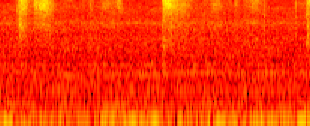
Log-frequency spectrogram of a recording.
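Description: Tarot cards being shuffled by hand: a few brief papery swishes of cards sliding over one another, over a steady low hum.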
